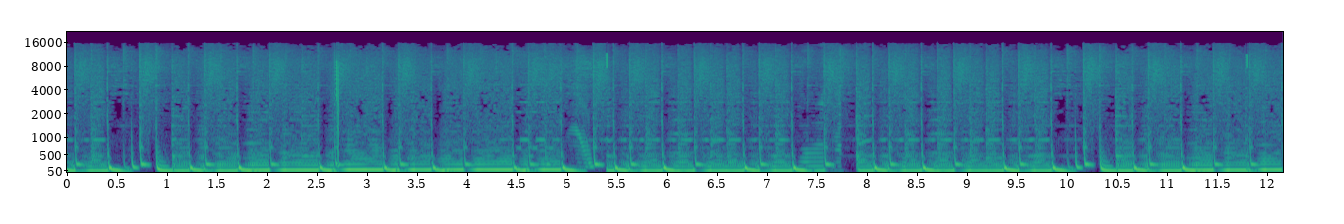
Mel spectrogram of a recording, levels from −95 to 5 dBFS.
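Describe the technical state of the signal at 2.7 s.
At 2.7 s there is damaged data in a compressed stream, spanning 2.68 to 2.72 s: corrupted bytes make the decoder misread frames and lose sync, producing a brief chirp or squawk. A spectrogram shows a short broadband smear; the waveform breaks abruptly.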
